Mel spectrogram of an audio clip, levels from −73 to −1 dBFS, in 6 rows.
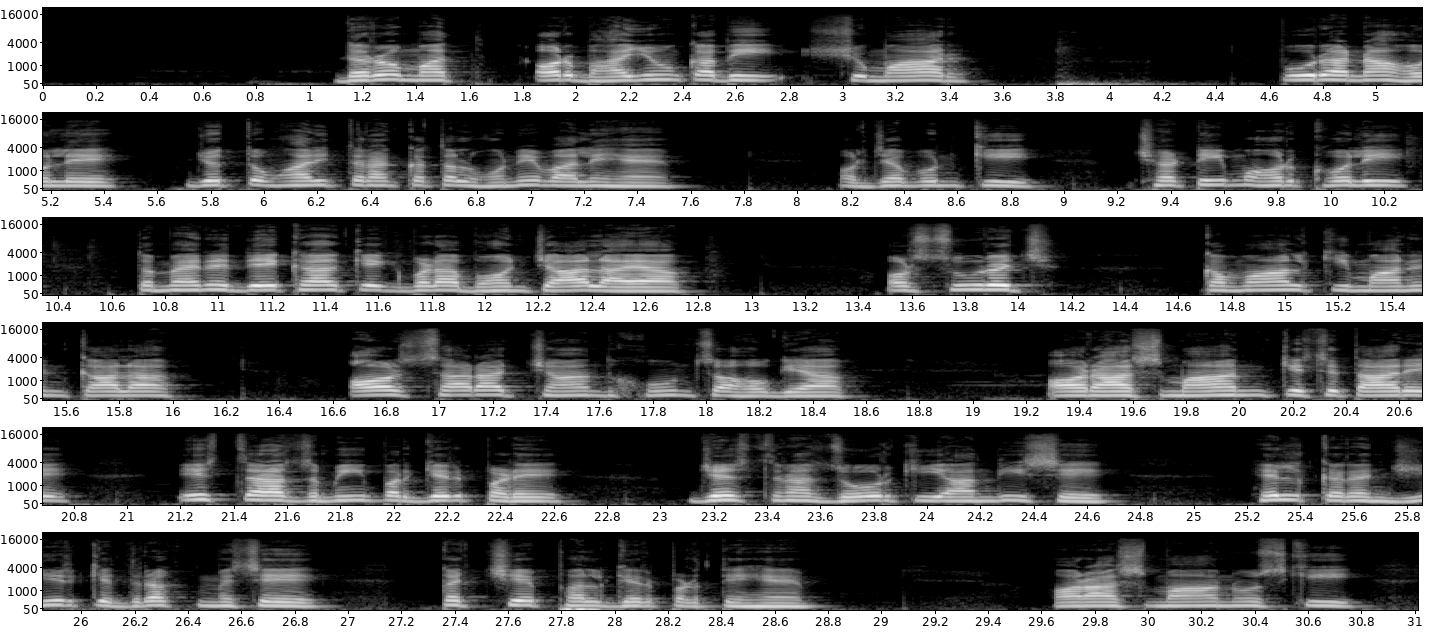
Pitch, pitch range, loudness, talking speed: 175 Hz, 155-190 Hz, -18 LUFS, 155 wpm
